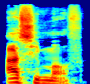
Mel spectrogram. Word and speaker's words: Asimov: Asimov.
